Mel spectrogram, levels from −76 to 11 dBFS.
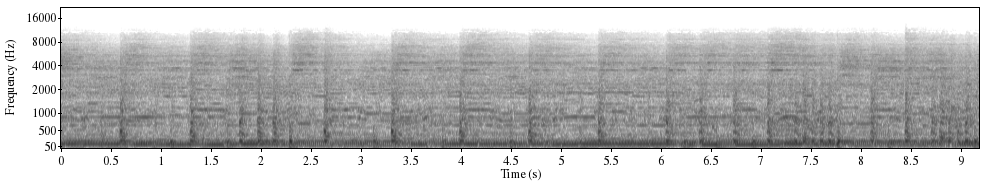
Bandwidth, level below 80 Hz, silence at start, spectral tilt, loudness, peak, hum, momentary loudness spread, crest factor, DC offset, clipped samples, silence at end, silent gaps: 11 kHz; -36 dBFS; 0 s; -5.5 dB/octave; -16 LUFS; -2 dBFS; none; 3 LU; 14 dB; under 0.1%; under 0.1%; 0 s; none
